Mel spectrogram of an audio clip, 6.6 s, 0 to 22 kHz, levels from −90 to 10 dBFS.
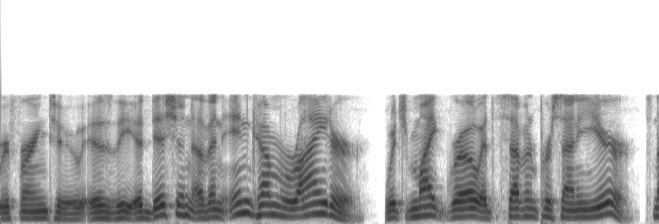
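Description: No technical faults are audible anywhere in the speech recording.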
